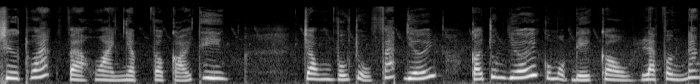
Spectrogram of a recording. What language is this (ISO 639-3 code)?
vie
